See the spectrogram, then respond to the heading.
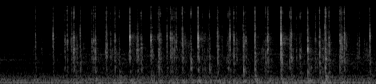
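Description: Fingertips of both hands type quickly on a black, full-size HP plastic membrane keyboard with hollow keys. A fast, uneven stream of short, bright, hollow clicks and taps dies away almost instantly, with a faint low hum underneath.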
